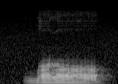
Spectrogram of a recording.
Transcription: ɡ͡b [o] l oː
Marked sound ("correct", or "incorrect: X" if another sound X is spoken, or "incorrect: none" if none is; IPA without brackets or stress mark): correct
